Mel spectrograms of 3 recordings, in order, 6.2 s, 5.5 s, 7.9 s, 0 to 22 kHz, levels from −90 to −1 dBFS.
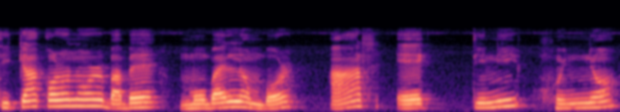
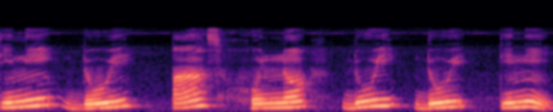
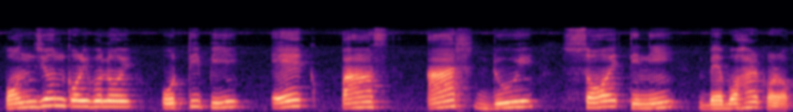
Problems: constant background noise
